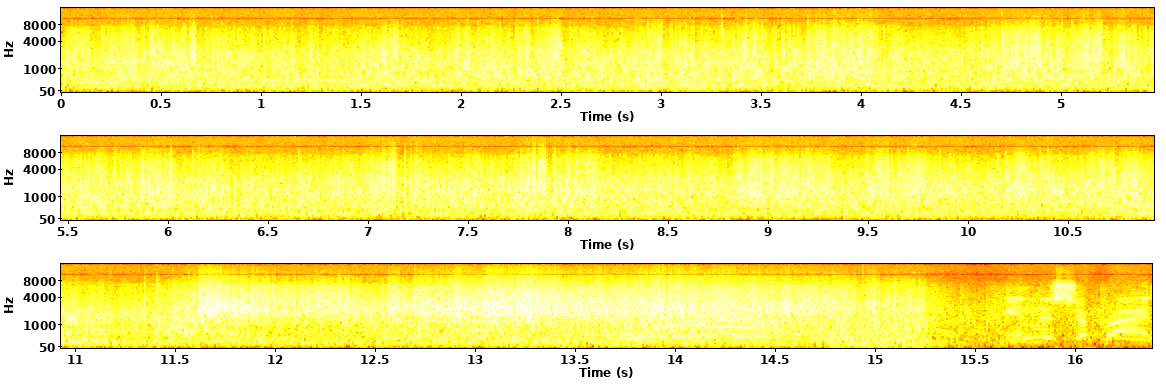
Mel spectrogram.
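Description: Shipboard anti-aircraft guns firing without pause, a dense continuous roar of gunfire and bursting shells that falls away sharply about fifteen seconds in.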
